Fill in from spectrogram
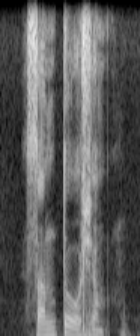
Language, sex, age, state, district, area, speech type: Telugu, male, 45-60, Andhra Pradesh, East Godavari, rural, read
